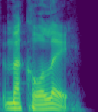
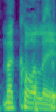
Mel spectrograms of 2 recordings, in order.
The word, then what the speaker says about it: Macaulay: Det kan man tänka sig, man står M-A-C-O-L-E-Y typ, Macaulay. – M-A-C-A-U-L.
